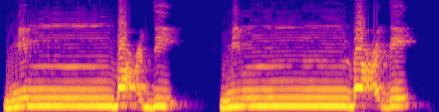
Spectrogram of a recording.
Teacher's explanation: नून की आवाज नहीं आएंगी, मीम की आवाज आएंगे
